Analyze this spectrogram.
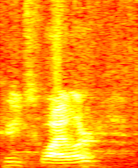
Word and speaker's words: Koontzweiler: my name is koontzweiler and I don't care how you remember my name you can remember that it rhymes with Rottweiler you could remember as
